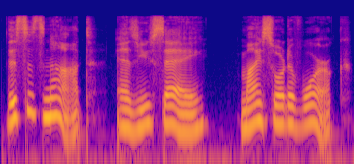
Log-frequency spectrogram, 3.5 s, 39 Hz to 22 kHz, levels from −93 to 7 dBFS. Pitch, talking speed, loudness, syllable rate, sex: 180 Hz, 170 wpm, -18 LUFS, 3.5 syllables/s, female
